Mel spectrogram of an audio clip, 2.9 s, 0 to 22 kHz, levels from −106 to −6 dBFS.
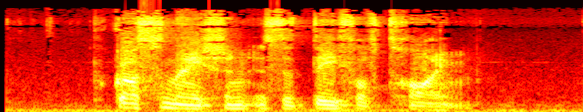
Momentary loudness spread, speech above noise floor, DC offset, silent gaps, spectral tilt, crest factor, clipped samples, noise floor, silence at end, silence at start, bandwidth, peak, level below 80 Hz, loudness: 10 LU; 23 dB; under 0.1%; none; -2 dB/octave; 14 dB; 0.1%; -34 dBFS; 0.1 s; 0.15 s; over 20 kHz; 0 dBFS; -38 dBFS; -10 LUFS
